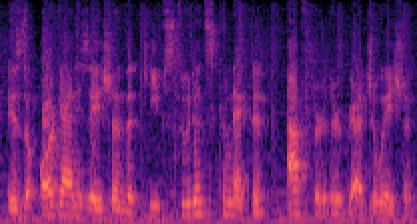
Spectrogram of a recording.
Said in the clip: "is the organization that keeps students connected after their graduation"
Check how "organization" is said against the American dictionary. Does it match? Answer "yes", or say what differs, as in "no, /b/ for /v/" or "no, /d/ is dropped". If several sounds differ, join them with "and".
yes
